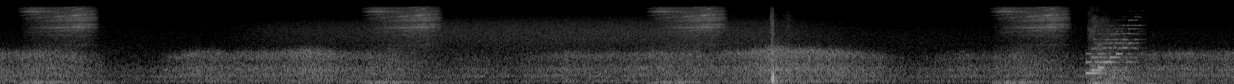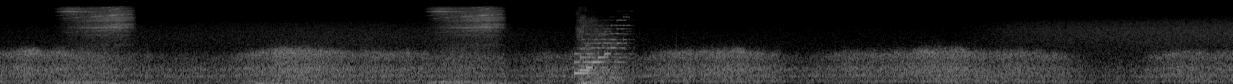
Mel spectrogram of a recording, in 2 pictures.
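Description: A heavy stone block scrapes as it slides across ice.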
